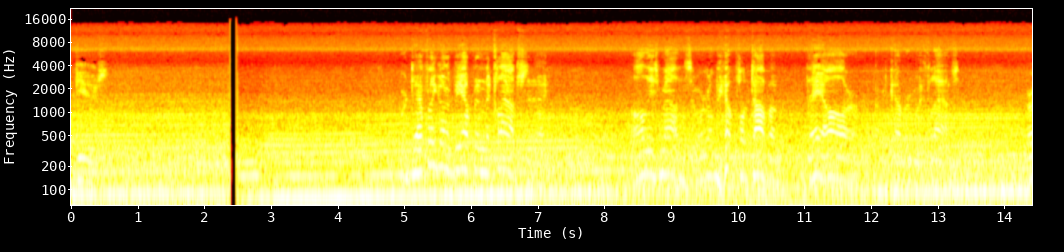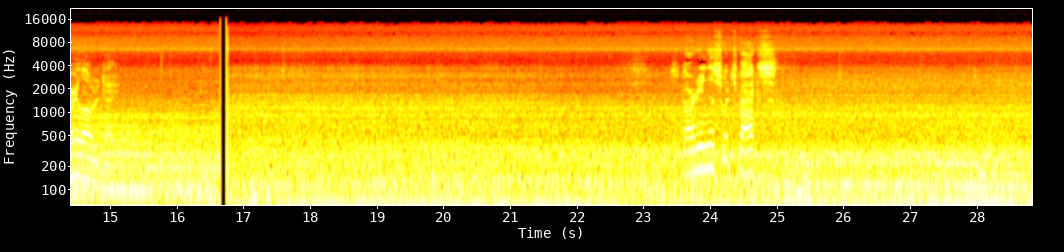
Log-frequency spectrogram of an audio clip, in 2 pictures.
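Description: A car's engine hums steadily from inside the car.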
